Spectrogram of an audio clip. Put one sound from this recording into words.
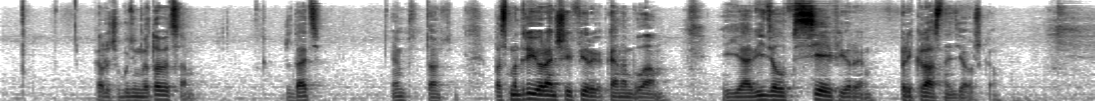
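A young man speaks with animation close to a clip-on microphone.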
